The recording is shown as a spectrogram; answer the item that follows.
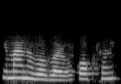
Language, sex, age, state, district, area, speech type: Assamese, female, 18-30, Assam, Morigaon, rural, conversation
